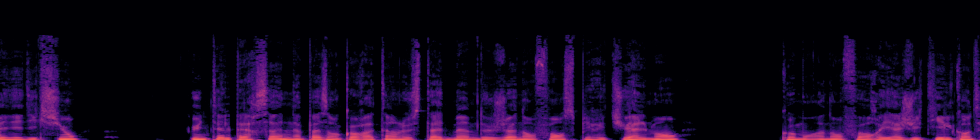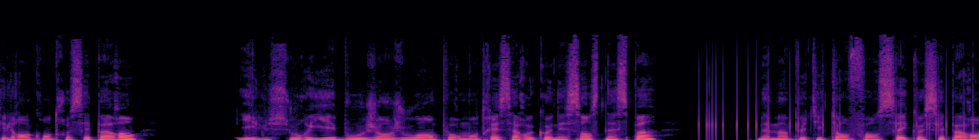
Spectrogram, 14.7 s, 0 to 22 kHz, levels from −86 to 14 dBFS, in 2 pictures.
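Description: From 12.59 to 14.65 s a train of clicks, around thirty irregularly spaced pops at about 11.7 per second, ticks over the speech, peaking a few dB above it. The likely cause is interference or a faulty connection or power supply. The waveform shows sharp repeated spikes, and the spectrogram shows thin vertical broadband lines.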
